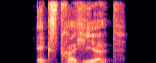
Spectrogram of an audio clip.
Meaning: 1. past participle of extrahieren 2. inflection of extrahieren: third-person singular present 3. inflection of extrahieren: second-person plural present 4. inflection of extrahieren: plural imperative
- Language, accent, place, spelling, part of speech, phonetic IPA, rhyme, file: German, Germany, Berlin, extrahiert, verb, [ɛkstʁaˈhiːɐ̯t], -iːɐ̯t, De-extrahiert.ogg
